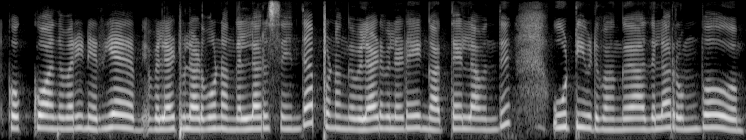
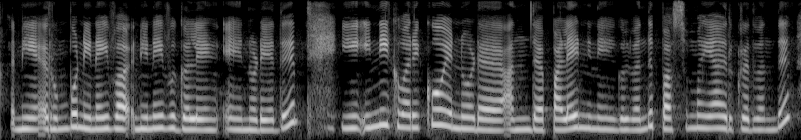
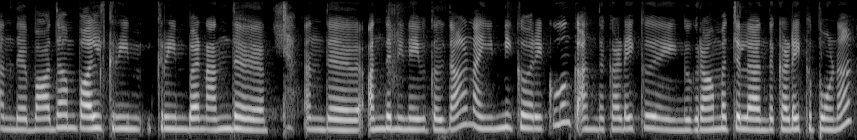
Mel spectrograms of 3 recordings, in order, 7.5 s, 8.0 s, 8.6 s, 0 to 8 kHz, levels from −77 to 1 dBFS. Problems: none marked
